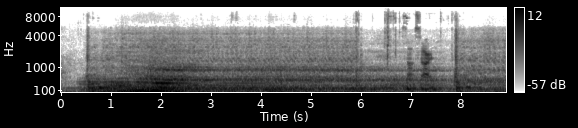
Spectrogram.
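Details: 1991 Ford E350 Winnebago Itasca, 460 big block, after a long trip: starter cranks steadily at about four turns a second but never fires. Fuel pump is heard running; fuel starvation suspected, cause unclear.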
